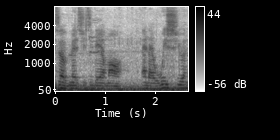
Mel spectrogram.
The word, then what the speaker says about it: Amal: Hello, Amal. It's great to see you. Thank you so much for being here. My name is Jamal, so our names actually rhyme with each other.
